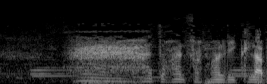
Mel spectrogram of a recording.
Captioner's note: sighs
